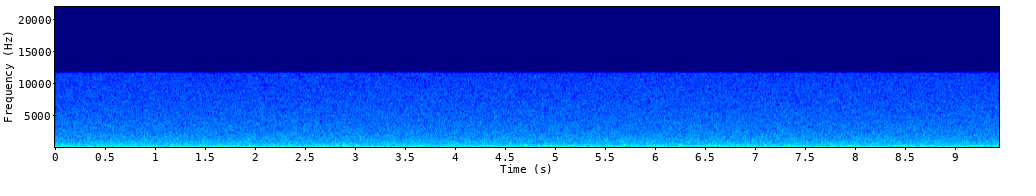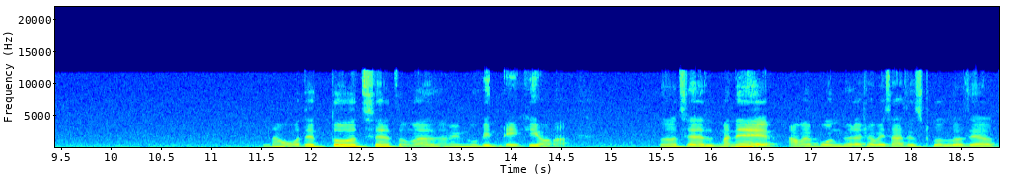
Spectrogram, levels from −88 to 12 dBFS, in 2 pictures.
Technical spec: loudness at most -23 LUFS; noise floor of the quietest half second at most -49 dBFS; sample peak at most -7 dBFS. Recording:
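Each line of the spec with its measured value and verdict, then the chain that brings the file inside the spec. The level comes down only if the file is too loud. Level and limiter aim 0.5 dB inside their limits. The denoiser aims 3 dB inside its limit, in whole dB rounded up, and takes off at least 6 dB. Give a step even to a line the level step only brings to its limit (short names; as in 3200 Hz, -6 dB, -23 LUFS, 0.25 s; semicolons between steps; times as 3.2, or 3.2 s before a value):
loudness -28.5 LUFS: OK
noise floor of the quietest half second -47 dBFS: fail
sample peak -10.5 dBFS: OK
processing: denoiser 6 dB, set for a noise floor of -47 dBFS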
